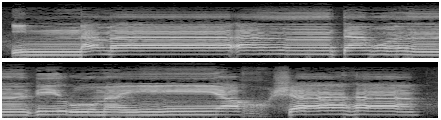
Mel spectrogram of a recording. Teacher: We end here with noon shadda, full nasal sound.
